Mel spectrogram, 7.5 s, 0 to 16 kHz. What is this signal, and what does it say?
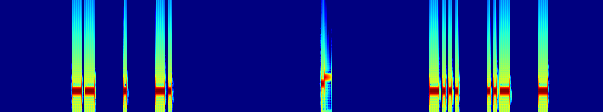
Morse code, heard as a keyed tone, about 30 wpm, spaced as for 17 wpm, 700 Hz. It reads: MEN BUT
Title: 3x Character Spacing - Top 200 Words - 30wpm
